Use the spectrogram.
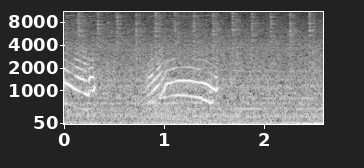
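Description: Two drawn-out meows with gliding pitch from a cat in a video game, the second longer, over a quiet low background hum.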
